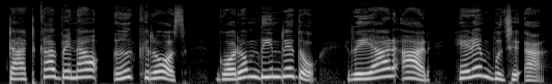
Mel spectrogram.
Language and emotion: Santali, happy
